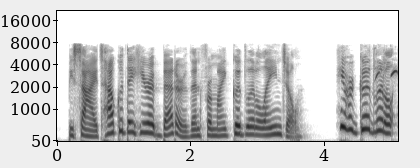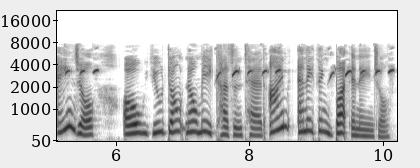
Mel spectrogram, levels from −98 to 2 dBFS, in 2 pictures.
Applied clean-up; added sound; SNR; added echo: classical method log-MMSE.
